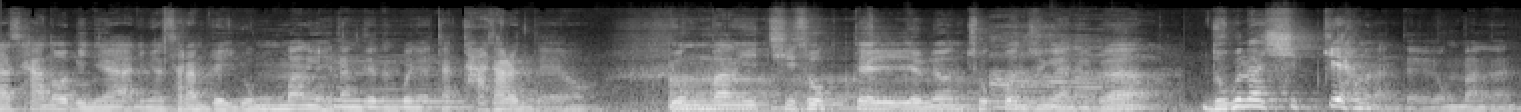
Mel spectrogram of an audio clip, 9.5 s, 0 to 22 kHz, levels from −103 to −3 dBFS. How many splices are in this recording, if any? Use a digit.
1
